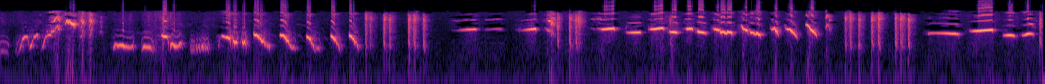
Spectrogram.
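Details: White-rumped shama song recorded to train a stressed bird that stopped singing: chattering runs of slurred notes, sharp clicking bursts and short clear whistles in quick succession.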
